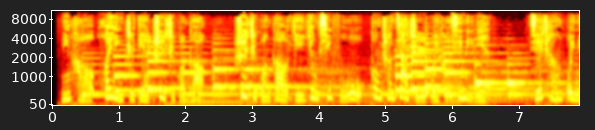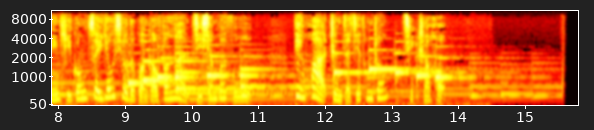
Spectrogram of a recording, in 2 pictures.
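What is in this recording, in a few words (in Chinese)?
女彩铃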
